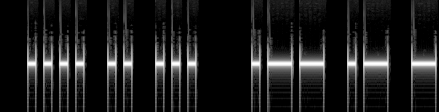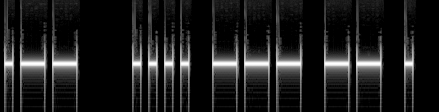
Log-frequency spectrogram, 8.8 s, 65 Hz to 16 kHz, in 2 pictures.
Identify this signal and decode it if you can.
Morse code, heard as a keyed tone, about 15 wpm, 700 Hz. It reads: HIS WAY HOME
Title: Sentences from Top 1400 Words 15wpm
